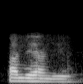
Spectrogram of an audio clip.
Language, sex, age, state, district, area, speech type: Punjabi, male, 45-60, Punjab, Shaheed Bhagat Singh Nagar, urban, conversation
